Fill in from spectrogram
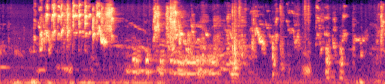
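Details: Happy pet budgerigar colony giving rapid, scratchy high chatter and buzzy chirps in quick succession, with a few lower warbled notes and soft rustling beneath.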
